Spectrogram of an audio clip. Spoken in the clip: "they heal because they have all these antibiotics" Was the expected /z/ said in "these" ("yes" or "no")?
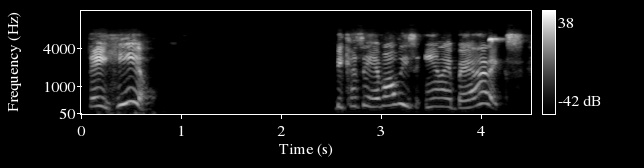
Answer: yes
